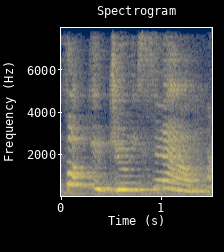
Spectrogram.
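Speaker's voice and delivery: loud, high order to back off; comic outburst at a rival mom; mock angry yell. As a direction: yell down another parent, hammed-up. Acted snap at bully's mom.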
